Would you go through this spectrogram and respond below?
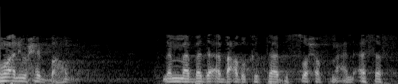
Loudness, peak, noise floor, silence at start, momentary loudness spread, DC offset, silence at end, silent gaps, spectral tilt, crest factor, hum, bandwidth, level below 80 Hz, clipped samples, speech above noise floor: -27 LUFS; -8 dBFS; -57 dBFS; 0 s; 10 LU; under 0.1%; 0 s; none; -12 dB/octave; 18 dB; none; 4.3 kHz; -48 dBFS; under 0.1%; 31 dB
